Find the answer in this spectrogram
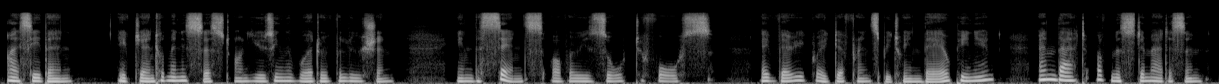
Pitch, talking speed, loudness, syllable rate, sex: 155 Hz, 145 wpm, -21 LUFS, 5.1 syllables/s, female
